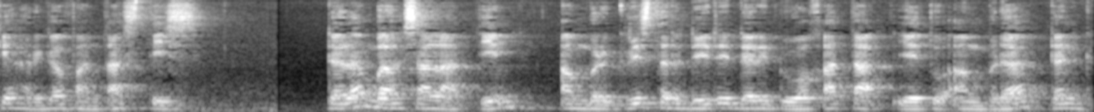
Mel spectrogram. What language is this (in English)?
Indonesian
